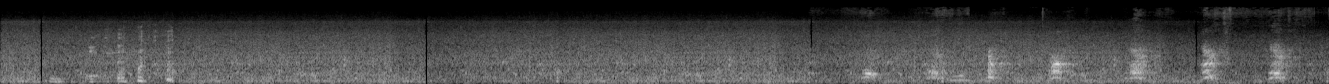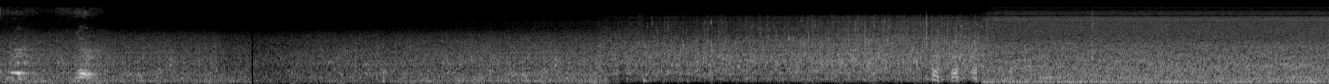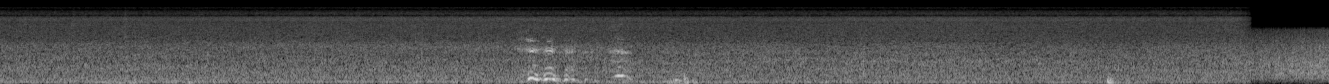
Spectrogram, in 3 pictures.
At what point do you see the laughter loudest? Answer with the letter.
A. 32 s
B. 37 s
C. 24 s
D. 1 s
A.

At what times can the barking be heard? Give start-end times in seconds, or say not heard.
8.1-14.3.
